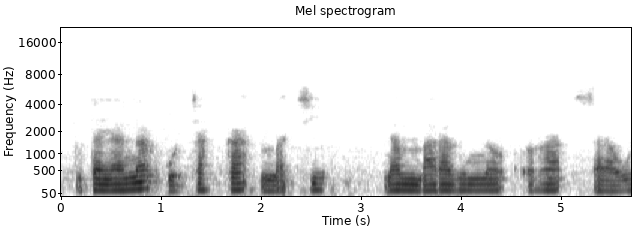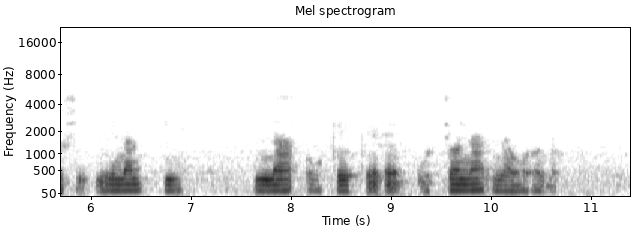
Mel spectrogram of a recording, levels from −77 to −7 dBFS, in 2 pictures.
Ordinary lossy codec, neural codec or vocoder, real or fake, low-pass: AAC, 32 kbps; codec, 24 kHz, 3.1 kbps, DualCodec; fake; 10.8 kHz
